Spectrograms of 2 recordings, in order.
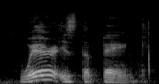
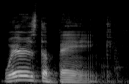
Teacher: On the word bank, your voice goes down.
